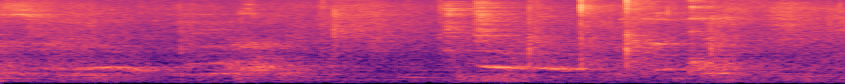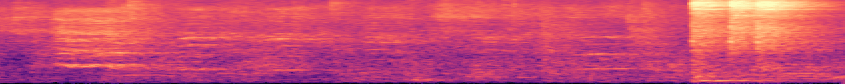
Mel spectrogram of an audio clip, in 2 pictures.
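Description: A small group of musicians plays acoustic guitars.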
